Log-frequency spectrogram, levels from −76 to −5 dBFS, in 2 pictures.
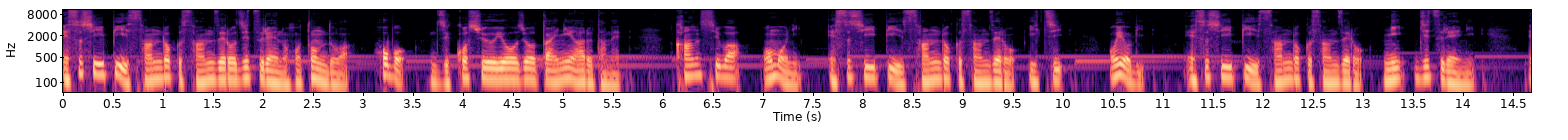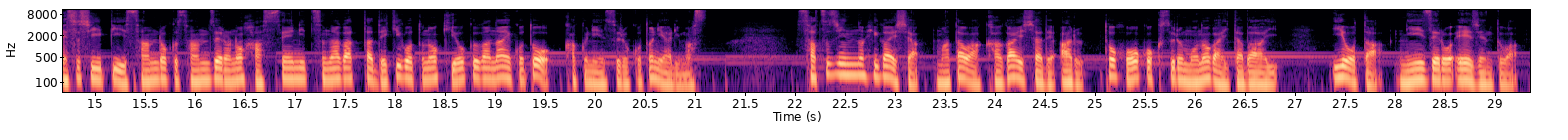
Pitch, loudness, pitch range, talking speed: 120 Hz, -19 LUFS, 100-130 Hz, 225 characters per minute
